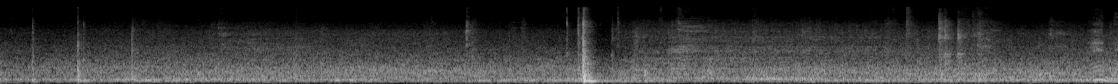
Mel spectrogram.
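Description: A passenger train rolls into Bulli station on the Kiama picnic train run, a steady loud rumble of wheels and carriages with a sharp clank partway through.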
